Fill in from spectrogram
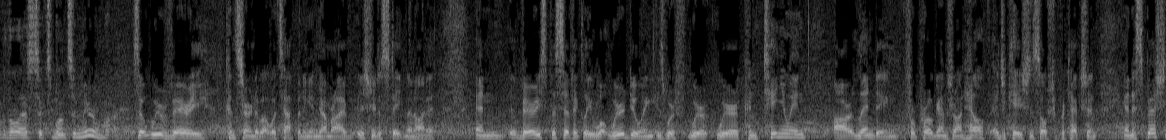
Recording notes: Live from the World Bank/IMF Meetings in Washington DC.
